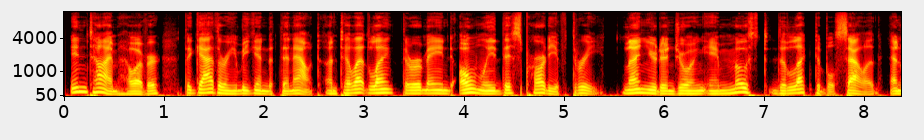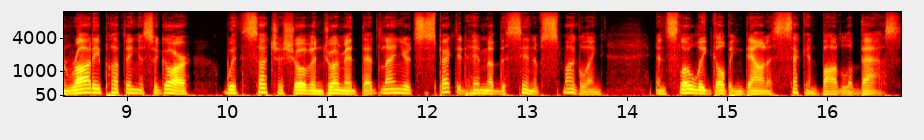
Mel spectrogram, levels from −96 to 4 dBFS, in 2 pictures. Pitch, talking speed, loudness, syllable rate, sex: 120 Hz, 195 wpm, -22 LUFS, 4.4 syllables/s, male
